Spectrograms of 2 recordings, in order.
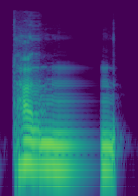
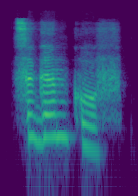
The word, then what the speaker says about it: Циганков: Yeah, my guy, I think it's Tanzinkov. Yeah, Tanzinkov. It translates to gypsies in Ukrainian. Yeah. All right. Hold on. Циганков. What? Циганков. Sazinkov. Savinkov, apparently. That's how you say it in Ukrainian.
